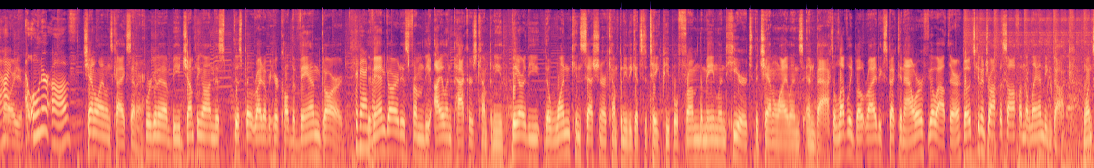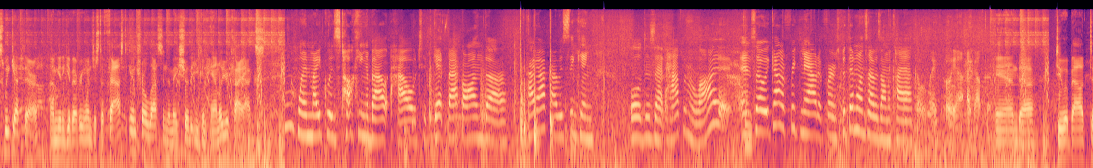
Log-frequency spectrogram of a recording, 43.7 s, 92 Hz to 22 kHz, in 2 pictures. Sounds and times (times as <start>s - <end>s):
Music: 0.0s - 14.0s, 19.2s - 27.8s, 41.0s - 42.9s.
